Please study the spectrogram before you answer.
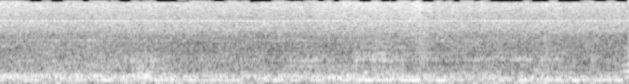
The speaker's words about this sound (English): More noise. More noise, yes. There's an aeroplane going over her head, isn't there?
